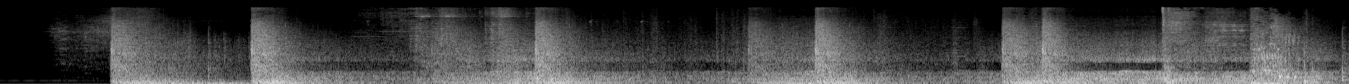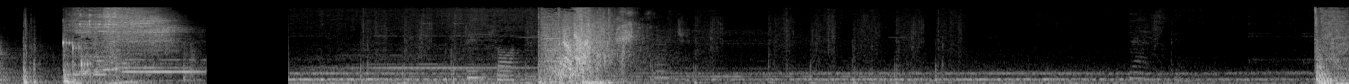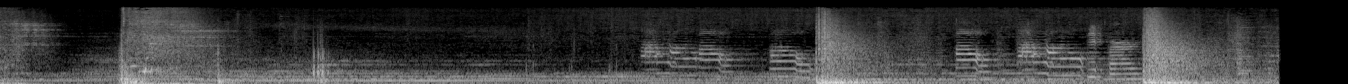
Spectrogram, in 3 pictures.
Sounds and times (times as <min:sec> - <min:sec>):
Gunshot, gunfire: 0:02.5 - 0:03.0.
